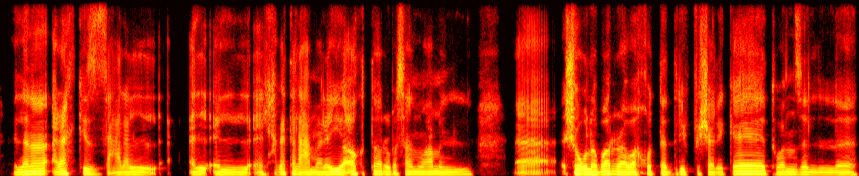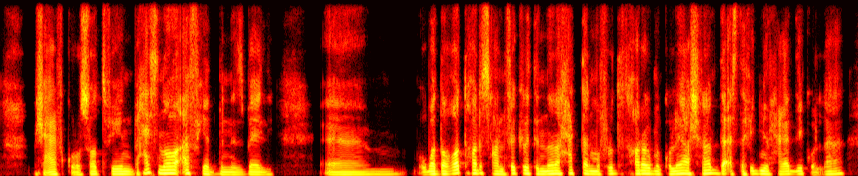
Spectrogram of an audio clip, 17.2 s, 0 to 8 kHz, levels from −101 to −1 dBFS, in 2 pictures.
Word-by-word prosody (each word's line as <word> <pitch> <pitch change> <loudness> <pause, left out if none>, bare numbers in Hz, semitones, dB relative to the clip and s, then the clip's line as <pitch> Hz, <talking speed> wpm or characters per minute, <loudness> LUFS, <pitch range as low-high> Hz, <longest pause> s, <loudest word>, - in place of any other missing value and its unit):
اللي 105 +2 +2
أنا 115 +1 +5
أركِّز 110 -3 0
على 95 +5 -4
ال 100 -1 -2 0.4
ال 95 -1 -2
ال 95 -2 -2
الحاجات 110 +5 -4
العملية 100 +1 +2
أكتر 115 -3 -1
مثلًا 110 +1 -1
وأعمل 105 -1 -2 0.4
آآ - - -6
شُغل 115 -3 +5
برّه 115 0 +3
وآخد 105 +2 +1
تدريب 110 +1 -3
في 115 - -5
شركات 115 +4 +2
وأنزِل 95 -3 -2 0.4
مش - - -1
عارف 105 +4 +1
كورسات 100 +4 -1
فين، 115 -1 +1
باحس 160 +11 -1
إن - - +5
هو 150 - +7
أفيَد 120 -8 0
بالنسبة 100 -1 -2
لي. 100 +1 -5 0.5
آمم، 100 +2 -3 0.2
وباتغاضي 115 +8 +3
خالص 150 -3 +2
عن 115 -2 +1
فكرة 135 +3 0
إن 115 0 +2
أنا 130 +1 +5
حتى 140 +2 -2
المفروض 125 +2 -1
أتخرج 130 +2 +2
من 120 - -3
الكلّية 115 +3 +1
عشان 135 +1 +3
أبدأ 140 -1 +1
أستفيد 125 +4 -3
من 125 - +4
الحاجات 115 0 -1
دي 120 +2 0
كلّها 120 +1 -5
110 Hz, 170 wpm, -23 LUFS, 100-120 Hz, 0.5 s, هو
